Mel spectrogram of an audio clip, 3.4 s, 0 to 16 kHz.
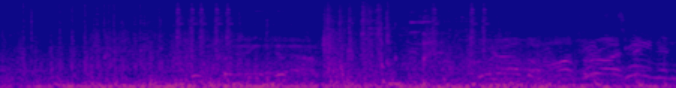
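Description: Rapid automatic fire from the M8A1 rifle in Call of Duty: Black Ops 7, a dense, continuous stream of close gunshots that runs the whole time under a busy game mix.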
